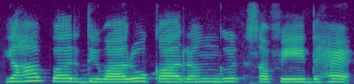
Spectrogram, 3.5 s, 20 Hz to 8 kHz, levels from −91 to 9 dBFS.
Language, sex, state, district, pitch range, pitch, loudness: Hindi, female, Madhya Pradesh, Bhopal, 265-290 Hz, 275 Hz, -14 LUFS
